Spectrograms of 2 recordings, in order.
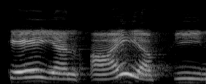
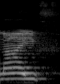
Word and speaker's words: knife: Then knife, K-N-I-F-E, knife. It is pronunciation as knife, but here K is the silent letter.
